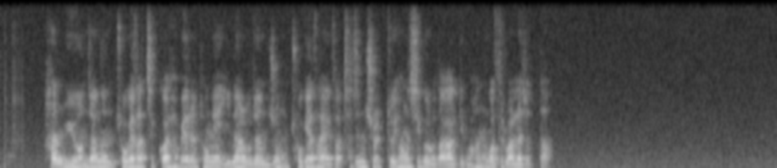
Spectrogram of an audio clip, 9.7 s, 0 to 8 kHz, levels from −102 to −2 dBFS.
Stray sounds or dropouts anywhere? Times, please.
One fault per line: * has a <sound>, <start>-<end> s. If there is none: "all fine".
all fine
